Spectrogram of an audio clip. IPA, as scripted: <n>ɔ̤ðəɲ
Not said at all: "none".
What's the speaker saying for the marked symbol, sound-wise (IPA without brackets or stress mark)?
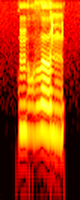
n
